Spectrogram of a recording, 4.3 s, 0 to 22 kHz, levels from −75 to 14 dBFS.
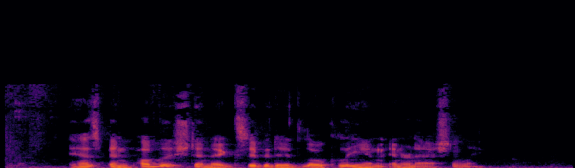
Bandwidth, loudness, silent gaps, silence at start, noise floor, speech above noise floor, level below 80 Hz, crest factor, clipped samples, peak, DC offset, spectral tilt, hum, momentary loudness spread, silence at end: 11.5 kHz; -21 LUFS; none; 0.05 s; -48 dBFS; 28 dB; -36 dBFS; 20 dB; under 0.1%; -2 dBFS; under 0.1%; -6.5 dB/octave; none; 10 LU; 0.7 s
